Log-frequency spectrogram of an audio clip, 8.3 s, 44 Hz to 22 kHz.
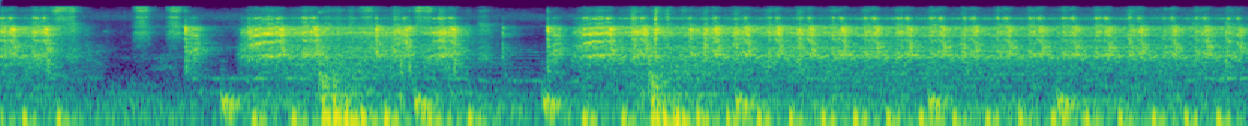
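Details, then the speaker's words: Vader 125 Grom-clone motorcycle, first start attempt after assembly, choke up. Uneven cranking bursts with a few coughs but it never runs. The carburetor bowl is empty, so it is fuel-starved; an empty tank is suspected. "seeing if we can get gas out of the bottom of the carburetor bowl so there's nothing in the carburetor"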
